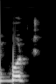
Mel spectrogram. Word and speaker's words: put: यहां पर कुछ लोगों का प्रश्न आता है कि पी यू टी। इसको पढ़ते हैं पुट।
